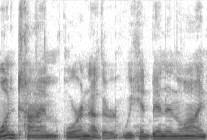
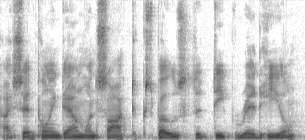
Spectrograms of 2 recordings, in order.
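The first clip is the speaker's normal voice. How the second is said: ordinary delivery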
